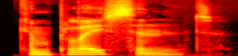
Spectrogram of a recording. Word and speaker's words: complacent: And for the fourth word, we have complacent. Complacent. The stress is on the second syllable.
